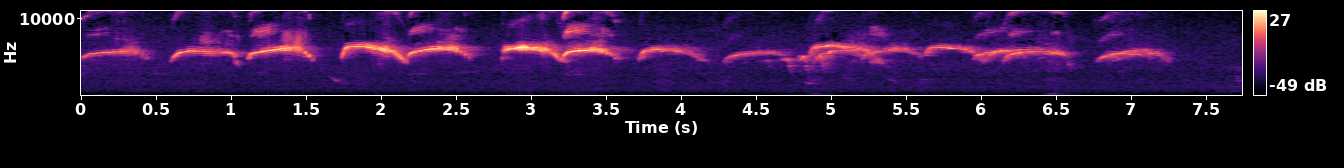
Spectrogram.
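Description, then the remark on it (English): A rapid series of shrill, high-pitched screaming calls from swifts, repeated in overlapping bursts across the whole stretch, fairly loud with no talking over them. “Swifts make a high-pitched screaming noise that once heard is never forgotten.”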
